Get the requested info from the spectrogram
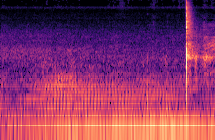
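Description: A cricket bat striking the ball once: a single sharp crack near the end, the stroke that goes for four. It sounds over a steady low rumble and hum.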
